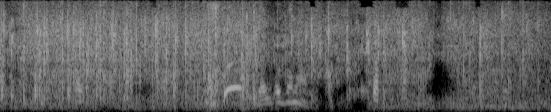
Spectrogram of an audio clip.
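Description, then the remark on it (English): A clapping sound effect: a dense, continuous patter of clapping like a burst of applause, with voices mixed in underneath; it stays fairly loud and steady, easing slightly toward the end. “Oh, let's see if the clap coming in. There we go.”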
